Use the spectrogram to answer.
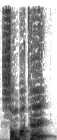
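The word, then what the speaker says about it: Szombathely: So this city of Steinmanger, it's known today by its Hungarian name, which is pronounced something like Sombate.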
